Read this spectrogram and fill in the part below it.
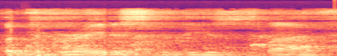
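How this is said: It is said in a low, deep voice. "We're going to go low now. Think Dwayne Johnson"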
